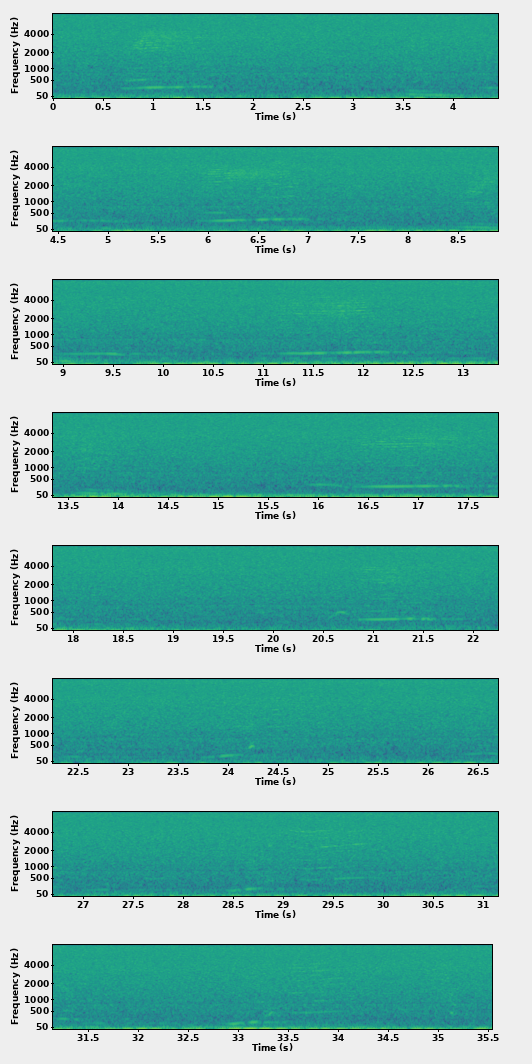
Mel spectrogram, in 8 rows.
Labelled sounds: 16.4	17.1	humpback whale, 2.6 to 2.8 kHz
29.6	29.9	humpback whale, 2.5 to 2.7 kHz
33.7	34.0	humpback whale, 3.2 to 3.5 kHz

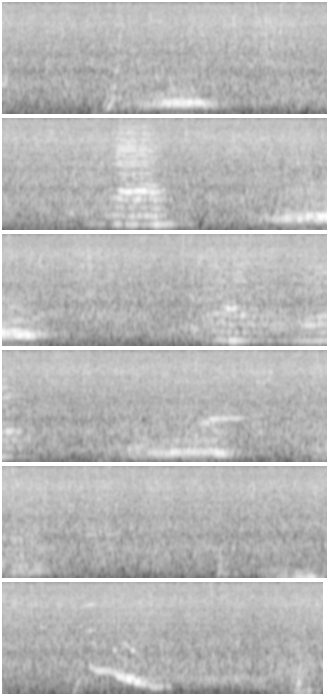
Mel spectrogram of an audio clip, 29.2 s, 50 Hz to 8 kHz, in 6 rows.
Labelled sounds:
6.5	7.3	humpback whale, 0.88 to 3.9 kHz
12.8	13.3	humpback whale, 1.0 to 1.9 kHz
14.5	14.8	humpback whale, 2.8 to 2.9 kHz
17.6	18.3	humpback whale, 1.1 to 1.3 kHz
20.7	20.9	humpback whale, 1.2 to 1.3 kHz
25.6	25.8	humpback whale, 4.0 to 4.4 kHz
26.1	26.4	humpback whale, 1.2 to 1.6 kHz

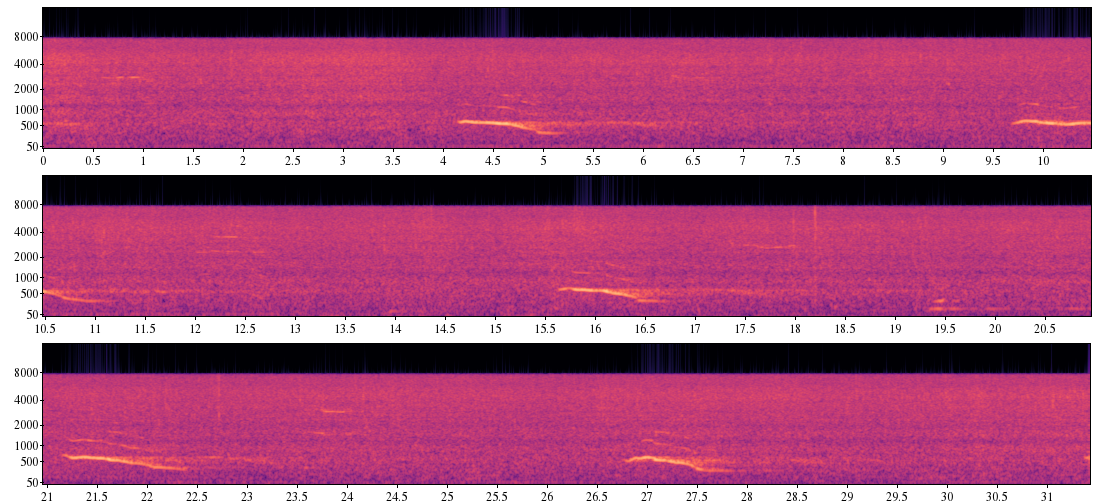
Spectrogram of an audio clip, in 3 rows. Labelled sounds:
4.4	4.8	humpback whale, 1.0 to 1.2 kHz
12.2	12.5	humpback whale, 3.5 to 3.6 kHz
17.5	17.9	humpback whale, 2.6 to 2.9 kHz
21.2	21.7	humpback whale, 1.0 to 1.4 kHz
23.6	24.0	humpback whale, 1.4 to 3.2 kHz
26.9	27.3	humpback whale, 1.0 to 1.3 kHz

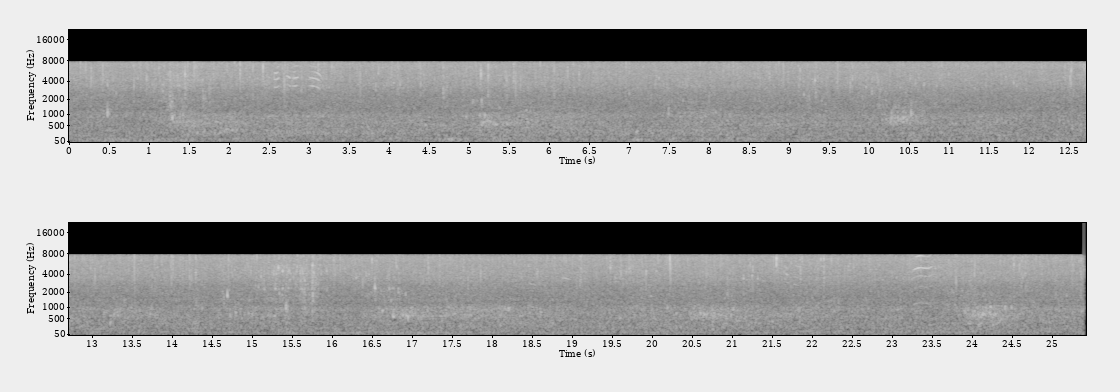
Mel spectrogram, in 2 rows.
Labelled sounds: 10.2	10.6	water noise, 0.78 to 0.97 kHz
23.3	23.6	Pacific white-sided dolphin, 1.1 to 5.3 kHz

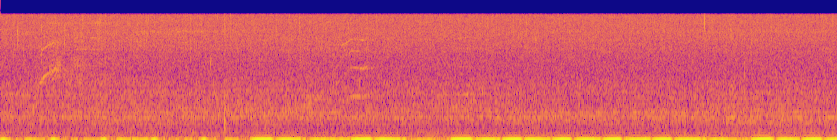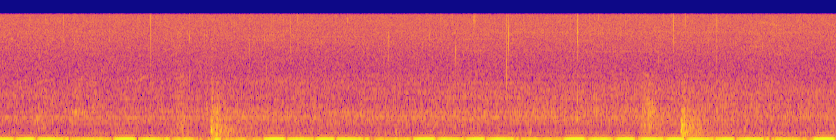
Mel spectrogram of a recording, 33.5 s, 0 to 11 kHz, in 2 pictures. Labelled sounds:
0.8	1.3	killer whale, southern resident, 1.2 to 6.4 kHz
1.4	2.3	killer whale, southern resident, call S16, 1.0 to 6.5 kHz
17.6	18.7	killer whale, southern resident, L pod, call S22, 0.50 to 5.6 kHz
31.8	32.4	killer whale, southern resident, whistle, 2.7 to 6.5 kHz

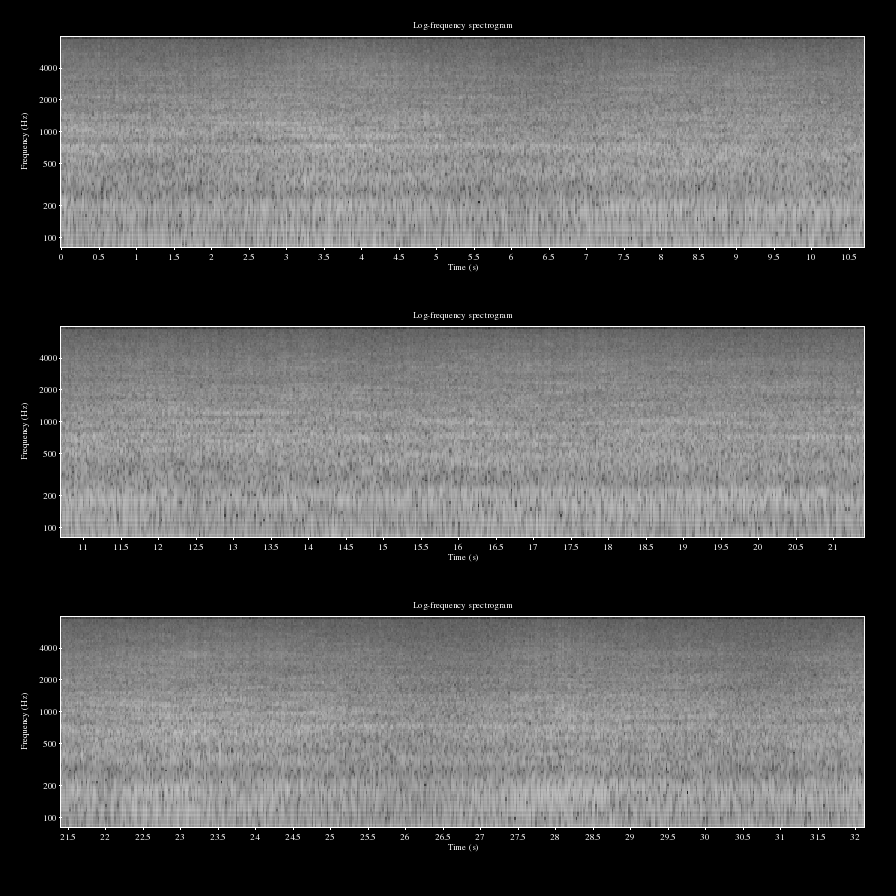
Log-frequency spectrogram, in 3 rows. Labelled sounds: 10.0	10.3	vessel noise, 3.5 to 3.7 kHz

